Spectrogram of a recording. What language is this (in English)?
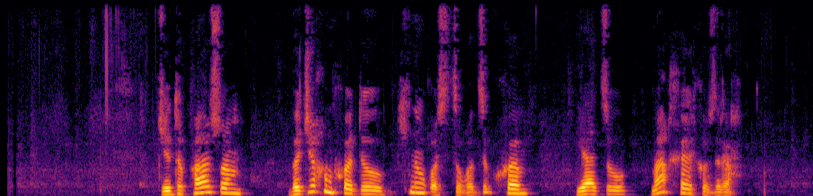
Kabardian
